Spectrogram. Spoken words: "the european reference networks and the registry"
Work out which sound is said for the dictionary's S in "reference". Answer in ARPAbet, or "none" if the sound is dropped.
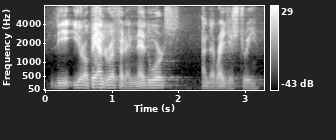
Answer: none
